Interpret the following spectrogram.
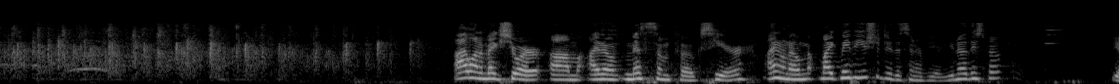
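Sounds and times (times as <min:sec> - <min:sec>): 
crowd round of applause: 0:00.0 - 0:04.2
speech: 0:04.6 - 0:10.6.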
